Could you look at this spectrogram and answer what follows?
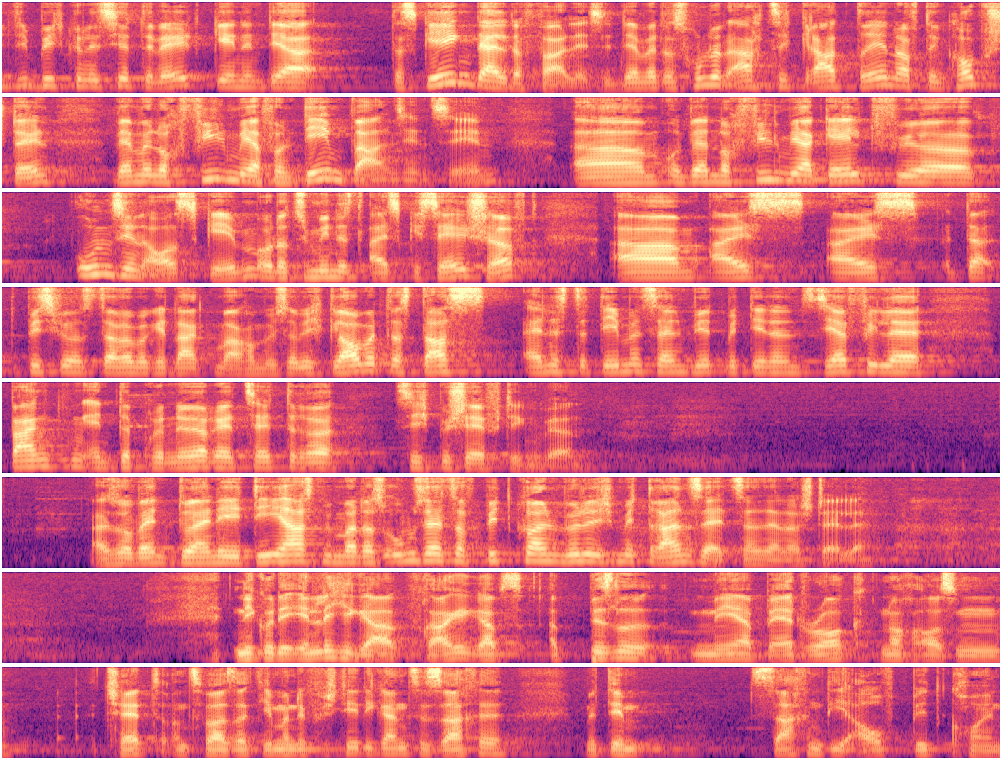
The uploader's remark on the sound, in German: WBB LIVE aus München. Live vom Bitcoin Block in München.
